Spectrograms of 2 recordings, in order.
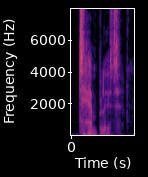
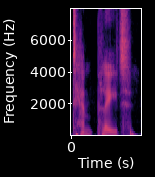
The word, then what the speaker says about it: template: Whenever you see a word that ends in ate, especially candidate, like certificate, candidate, template, the vowel at the end is very lazy, I would say.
